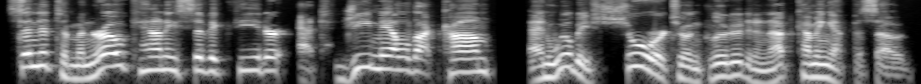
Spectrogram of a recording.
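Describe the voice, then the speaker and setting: Lively, higher-voiced American male host. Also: moderate pace, no echo, studio quality. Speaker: podcast co-host. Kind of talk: scripted playful radio DJ banter and introductions.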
